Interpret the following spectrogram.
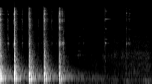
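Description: About five quick metal-on-metal taps, roughly four a second, each ringing briefly, stopping about a second in: a hand tool knocking a stepper motor bracket on the aluminum frame to line up its screw holes. A couple of faint clicks follow.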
